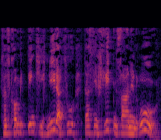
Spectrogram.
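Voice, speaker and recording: A man's voice: on the high side, animated, moderate pace, mellow, husky, pitched above the performer's own voice. A man voicing a boisterous young boy in a children's storybook reading, cheeky and exclaiming.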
